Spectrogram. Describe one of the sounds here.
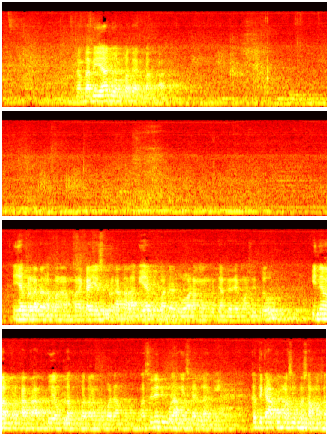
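A middle-aged man speaks calmly into a microphone, heard over a loudspeaker.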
